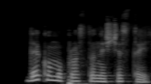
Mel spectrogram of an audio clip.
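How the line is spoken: Calm, detached. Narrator (Ukrainian): додала спокійно, ніби йшлося не про неї саму

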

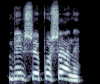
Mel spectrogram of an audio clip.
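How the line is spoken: Shouted, cracking voice, lady. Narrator (Ukrainian): крикнула ламким голосом дама у роброні

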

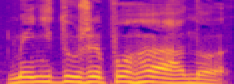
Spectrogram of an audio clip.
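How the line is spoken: Moaned. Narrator (Ukrainian): застогнала Віолета

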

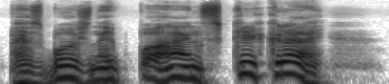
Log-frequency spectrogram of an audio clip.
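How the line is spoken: Mutter. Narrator (Ukrainian): пробурмотів Генріх фон Швельборн

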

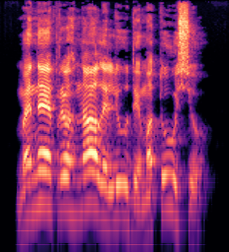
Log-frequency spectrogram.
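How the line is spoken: Shouting. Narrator (Ukrainian): закричав Моглі

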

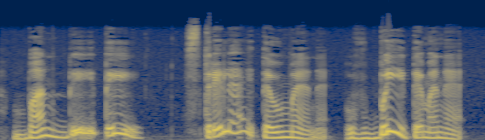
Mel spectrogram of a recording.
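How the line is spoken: Painful wild laughter. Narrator (Ukrainian): Ель Сордо сміявся так, що аж боліло в грудях

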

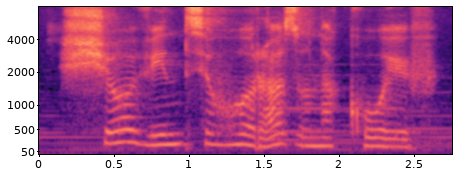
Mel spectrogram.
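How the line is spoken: Sighed. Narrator (Ukrainian): Зітхнув

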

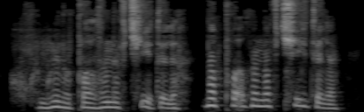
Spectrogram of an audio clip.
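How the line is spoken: Terrified moan. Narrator (Ukrainian): простогнала Герміона, нажахано

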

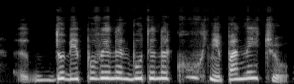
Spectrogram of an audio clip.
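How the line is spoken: Squeaky elf voice. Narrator (Ukrainian): запищав ельф

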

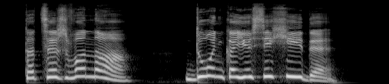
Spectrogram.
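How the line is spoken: Nearly shouting. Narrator (Ukrainian): Я трохи не закричала

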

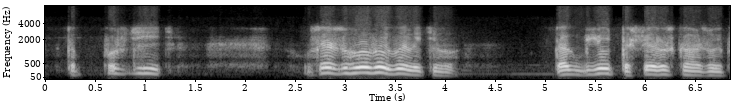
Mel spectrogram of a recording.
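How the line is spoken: Groaned. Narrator (Ukrainian): простогнав

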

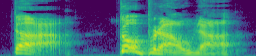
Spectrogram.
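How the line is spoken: Hoarse. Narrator (Ukrainian): прохрипів він

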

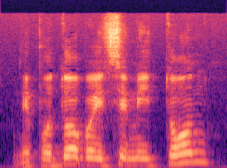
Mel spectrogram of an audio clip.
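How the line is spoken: Loud question. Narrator (Ukrainian): голосно запитував Іполит

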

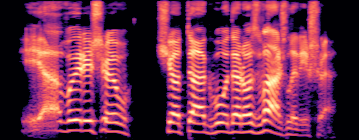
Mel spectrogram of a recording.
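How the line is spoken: Goblin, hollow muffled voice. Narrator (Ukrainian): пояснив гоблін з глухим голосом

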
